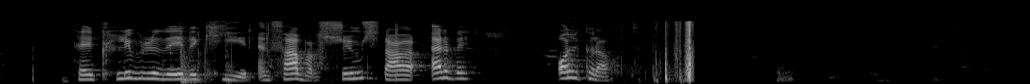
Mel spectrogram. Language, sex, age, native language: Icelandic, male, 18-19, Icelandic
